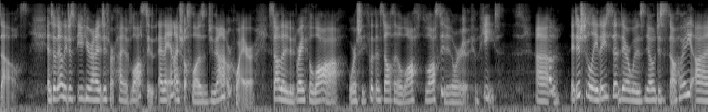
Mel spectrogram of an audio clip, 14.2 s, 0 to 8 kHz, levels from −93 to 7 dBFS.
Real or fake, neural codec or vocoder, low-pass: fake; autoencoder, 22.05 kHz, a latent of 192 numbers a frame, VITS, trained on many speakers; 7.2 kHz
